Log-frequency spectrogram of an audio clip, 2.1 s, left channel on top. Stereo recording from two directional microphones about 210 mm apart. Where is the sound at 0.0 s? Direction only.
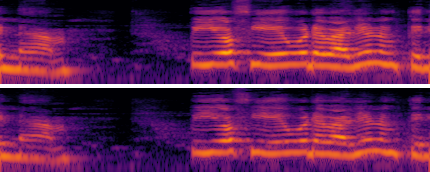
40° left (ahead or behind).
